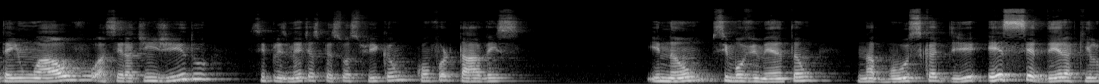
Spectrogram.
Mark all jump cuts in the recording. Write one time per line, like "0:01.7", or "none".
none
